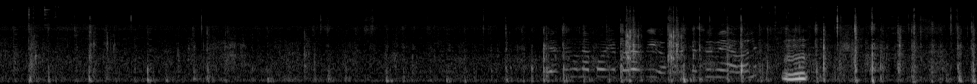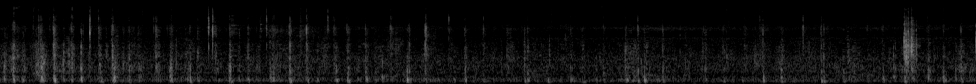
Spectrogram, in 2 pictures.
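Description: Hoofbeats of a ridden horse trotting on arena sand, a dense run of soft clip-clops. A voice is heard briefly about six to eight seconds in, the loudest moment.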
